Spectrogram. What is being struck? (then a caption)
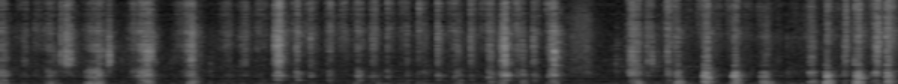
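Black-coated scratch-art paper scratched with a wooden stylus. A wooden stylus scratches the upper right antler into a flat scratch-art card of black coated paper. It makes a quick, uneven series of short, dry rasping strokes, about four per second. Each has a bright, papery edge and decays almost instantly.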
